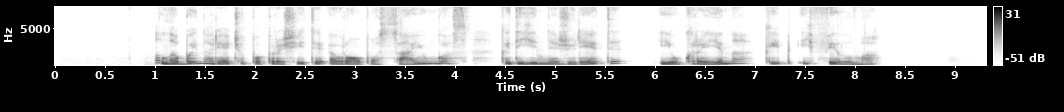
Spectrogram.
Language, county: Lithuanian, Vilnius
